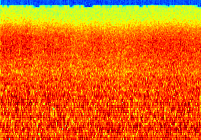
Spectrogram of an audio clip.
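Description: Waves splash against a ship's hull.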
